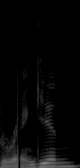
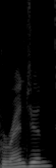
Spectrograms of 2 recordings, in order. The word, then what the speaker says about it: Varangian: But could you explain maybe why we pronounce it Varangian and not Varangian?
